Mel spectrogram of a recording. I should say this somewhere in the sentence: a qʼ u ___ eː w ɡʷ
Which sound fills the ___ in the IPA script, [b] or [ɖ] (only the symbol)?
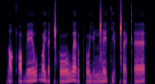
b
